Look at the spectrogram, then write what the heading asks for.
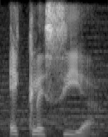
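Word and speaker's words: ἐκκλησία: La palabra traducida en español como iglesia está codificada en el griego bajo el número 1577 y se pronuncia eclesia, la cual significa llamar afuera, es decir, para una reunión popular, una congregación.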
